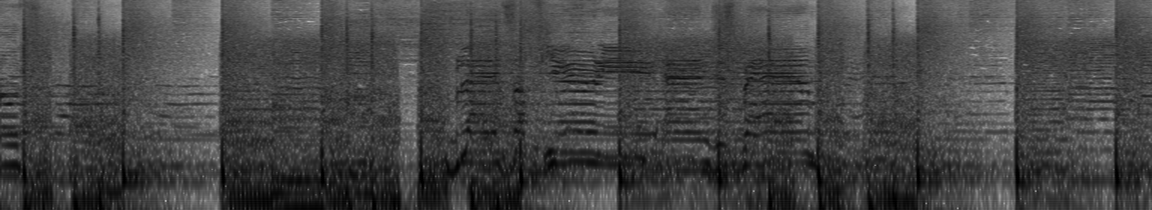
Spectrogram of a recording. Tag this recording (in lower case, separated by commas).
heavy metal, music, rock and roll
